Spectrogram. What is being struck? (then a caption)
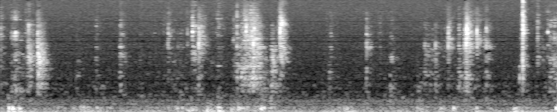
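Soap bar. A utility knife blade scrapes the blue glitter coating off a solid white soap bar held in the hand, peeling it away in curled shavings. Short, gritty, crackling scrapes with bright, crisp edges repeat over a low, steady rumble, each dying away quickly.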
